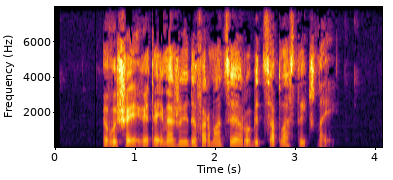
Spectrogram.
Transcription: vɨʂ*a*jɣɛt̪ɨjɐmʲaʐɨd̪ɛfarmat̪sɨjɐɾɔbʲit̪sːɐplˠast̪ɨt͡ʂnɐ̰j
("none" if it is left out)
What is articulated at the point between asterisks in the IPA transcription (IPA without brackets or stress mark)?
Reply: ɛ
